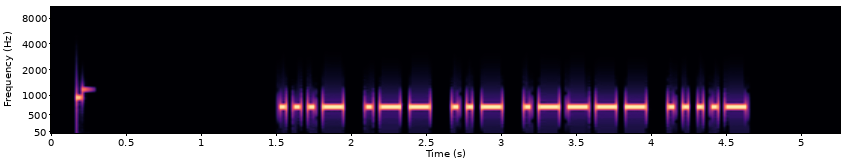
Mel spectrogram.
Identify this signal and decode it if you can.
Morse code, heard as a keyed tone, about 25 wpm, 700 Hz. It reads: VWU14
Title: Five Challenging Letter-Number Combinations 25wpm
